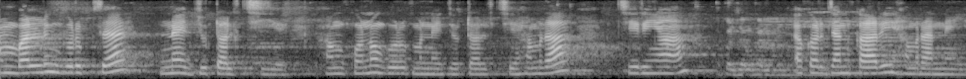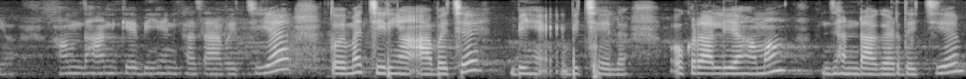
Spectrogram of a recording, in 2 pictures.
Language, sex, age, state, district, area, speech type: Maithili, female, 45-60, Bihar, Supaul, rural, spontaneous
